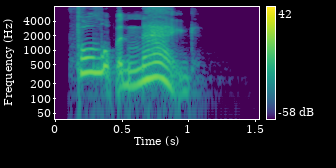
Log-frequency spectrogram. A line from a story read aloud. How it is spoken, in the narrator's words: Rainbow exclaimed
